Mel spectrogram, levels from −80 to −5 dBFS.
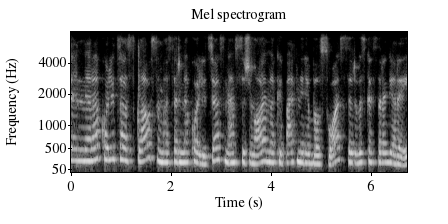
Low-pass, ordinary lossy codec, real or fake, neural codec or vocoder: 7.2 kHz; Opus, 16 kbps; real; none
